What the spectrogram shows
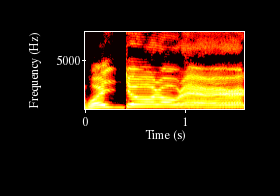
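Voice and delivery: high-pitched yelling. Describing a scene at work, acting out the boss yelling at eric. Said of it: "boss starts yelling".

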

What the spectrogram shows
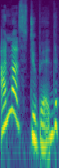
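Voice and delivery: put-on Russian accent. Retelling what a russian contestant said: put-on russian accent. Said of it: "Here comes my Russian accent".

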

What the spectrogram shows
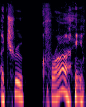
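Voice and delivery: wry, ironic tone, as if in scare quotes. Testing if air quotes are audible without gesture: ironic air-quote tone. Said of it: "see if you can still hear it".

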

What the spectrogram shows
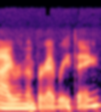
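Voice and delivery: hushed, quiet half-whisper. Retelling a scene where a character leans in and half-whispers: imitating a half-whisper. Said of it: "leans in and whispers in her ear".

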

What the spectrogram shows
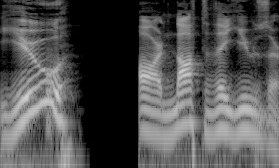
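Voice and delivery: proclaiming, godlike voice. Announcing the very first commandment, the speaker breaks out God voice. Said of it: "I'm breaking out God voice for this".

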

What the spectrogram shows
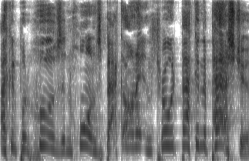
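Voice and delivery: terrible fake British accent, very high-pitched. Discussing the show, quoting what Gordon says: terrible Gordon accent impression. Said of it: "that's a terrible accent I just did".

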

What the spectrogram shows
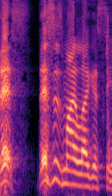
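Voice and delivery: put-on curmudgeon voice. Retelling how he always used to say it, curmudgeon-y imitation of him. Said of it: "He would say it in a really curmudgeon-y way".

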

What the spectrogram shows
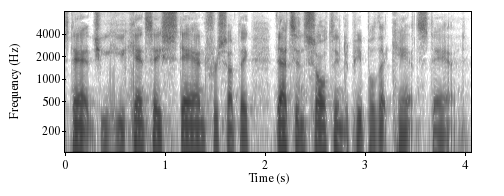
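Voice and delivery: normal talking voice

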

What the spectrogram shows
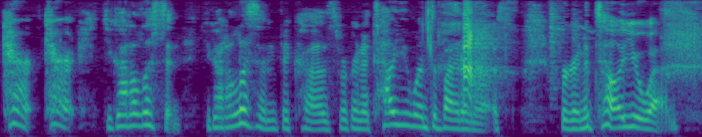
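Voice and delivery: acted-out whisper. Speaker acts out her whispering through the door to Carrot; retelling a whisper through a door. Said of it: "What are you whispering?".

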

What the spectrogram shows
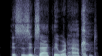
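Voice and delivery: documentary-style voiceover narrator delivery. Retelling a stunt story, switching into the narrator voice. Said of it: "you get the narrator voice".

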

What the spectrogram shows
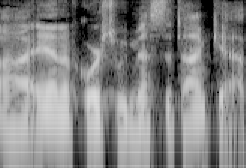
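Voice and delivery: normal talking voice

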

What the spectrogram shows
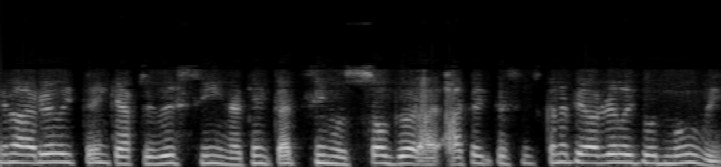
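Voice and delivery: easygoing, calm, even low-key tone. Retelling what Vilmos Zsigmond said as they walked out after a scene, soft voice. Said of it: "he had this kind of soft voice like this".

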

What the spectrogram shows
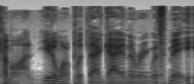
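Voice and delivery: dismissive, scoffing, acted-out sneer. Retelling how a boxer reacts when asked about today's greats: imitating Hagler sneering. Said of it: "he sort of just sort of sneers".

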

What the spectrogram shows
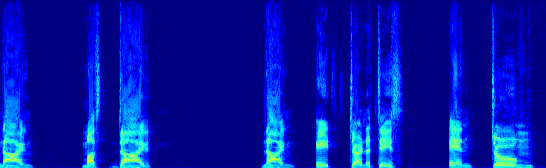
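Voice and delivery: reconstructed, electronic voice box voice. Imitating a burned movie character who speaks through a neck speaker: voice-box speech. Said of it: "he talks like this".

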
